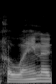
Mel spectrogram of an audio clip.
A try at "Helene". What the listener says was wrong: Helena is an A at the end.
